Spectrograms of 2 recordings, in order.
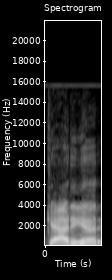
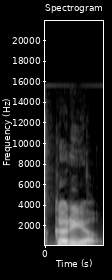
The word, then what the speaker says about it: career: succeed in your career it's not carrier it's courier all right if you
